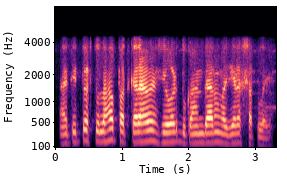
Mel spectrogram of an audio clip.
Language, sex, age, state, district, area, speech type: Kashmiri, male, 45-60, Jammu and Kashmir, Shopian, urban, conversation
